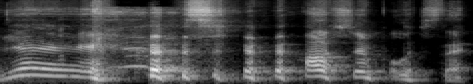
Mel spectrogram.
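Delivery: a hammed-up squeal of relief; mock delight. Co-host voices joy at an easy envelope, mock delighted. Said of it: "I like".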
